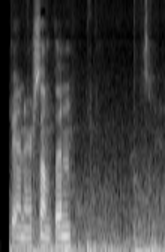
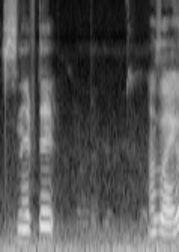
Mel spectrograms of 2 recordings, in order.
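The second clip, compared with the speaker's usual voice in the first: ordinary delivery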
